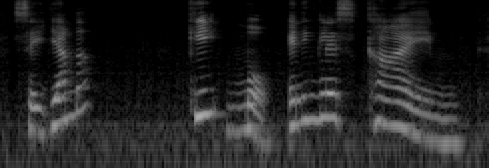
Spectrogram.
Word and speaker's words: chyme: voy a decir, pero confunde el sonido de una campana, tañir una campana, eso se dice en lugar de chyme, que es lo que debería de decir, lo llama chyle.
